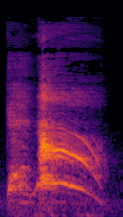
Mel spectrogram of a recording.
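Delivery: grito agudísimo de rana; la rana grita que no, chillando; rana gritando. Acted. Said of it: "La ranita le contesta otra vez". (rana harta grita con voz muy aguda)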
